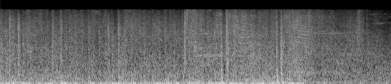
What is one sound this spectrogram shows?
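Bullets strike and explode with loud impacts.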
